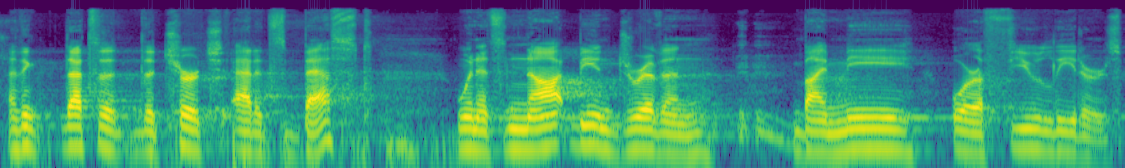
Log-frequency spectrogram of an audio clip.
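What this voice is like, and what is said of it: New York accent. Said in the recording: “you probably recognize the accent, New York, right off the bat”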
